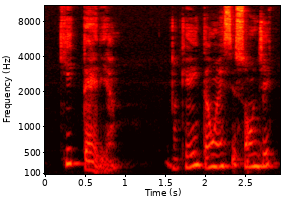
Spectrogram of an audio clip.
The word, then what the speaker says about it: Quitéria: e também QE, QI, mas no caso de QE, QI, a letra U não vai ser pronunciada, ela somente vai ser escrita, o som será de K, como nós vemos em Carlos, Marcos, Custódio, Henrique, Quitéria.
